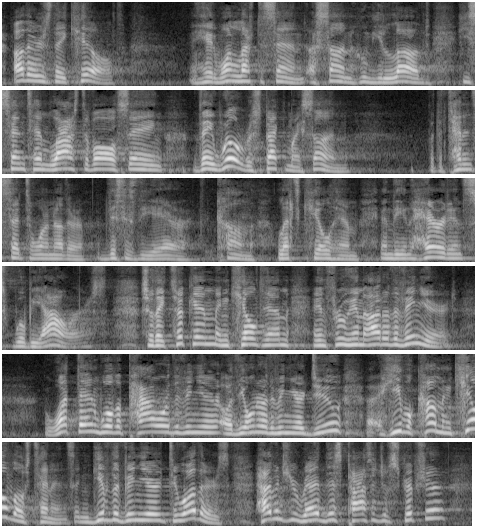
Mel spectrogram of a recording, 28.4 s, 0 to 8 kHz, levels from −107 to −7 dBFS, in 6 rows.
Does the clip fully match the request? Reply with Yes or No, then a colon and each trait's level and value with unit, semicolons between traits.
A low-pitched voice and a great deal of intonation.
No: medium, 185 Hz; wide, 6.2 semitones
